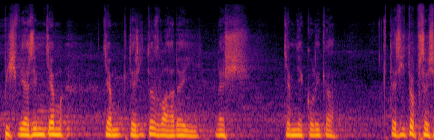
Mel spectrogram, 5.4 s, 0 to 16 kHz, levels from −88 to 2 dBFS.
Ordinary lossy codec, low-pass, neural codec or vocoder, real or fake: AAC, 96 kbps; 14.4 kHz; none; real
